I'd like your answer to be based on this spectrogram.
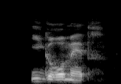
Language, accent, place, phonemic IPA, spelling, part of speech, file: French, France, Lyon, /i.ɡʁɔ.mɛtʁ/, hygromètre, noun, LL-Q150 (fra)-hygromètre.wav
- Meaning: hygrometer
